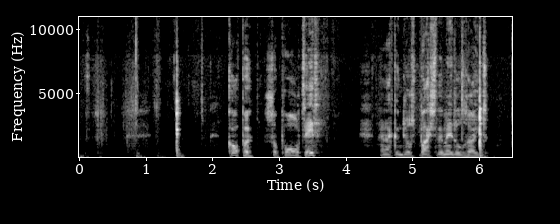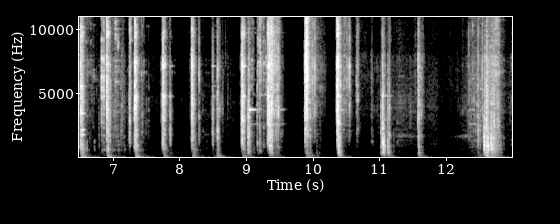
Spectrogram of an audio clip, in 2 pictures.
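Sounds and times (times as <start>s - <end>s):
hammer striking metal: 6.5s - 10.6s.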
